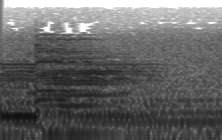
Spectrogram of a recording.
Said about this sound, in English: Suddenly I heard a car coming up the drive.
